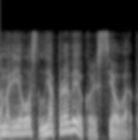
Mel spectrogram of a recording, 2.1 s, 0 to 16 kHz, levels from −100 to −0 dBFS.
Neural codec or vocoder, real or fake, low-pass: codec, 16 kHz, 0.5 kbps, FunCodec, trained on Chinese and English, 25 frames a second; fake; 7.2 kHz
